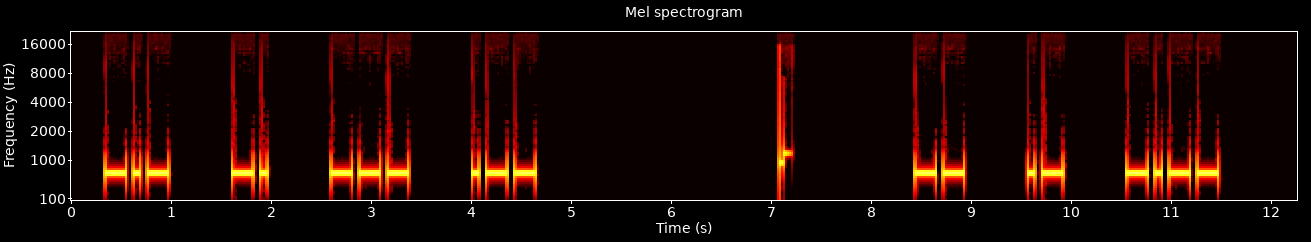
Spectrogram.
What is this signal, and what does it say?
Morse code, heard as a keyed tone, about 17 wpm, spaced as for 10 wpm, 700 Hz. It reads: KNOW MAY
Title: 3x Character Spacing - Top 100 Words - 17wpm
